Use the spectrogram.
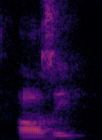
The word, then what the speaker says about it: Aussie: always right, but naturally the way we say it is just basically replace the S's with Z's. Aussie.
